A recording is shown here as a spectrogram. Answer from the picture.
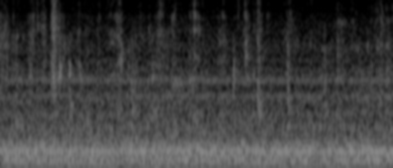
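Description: Faint chewing and biting of fried chicken, with a few soft scattered clicks, over a steady low hum.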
